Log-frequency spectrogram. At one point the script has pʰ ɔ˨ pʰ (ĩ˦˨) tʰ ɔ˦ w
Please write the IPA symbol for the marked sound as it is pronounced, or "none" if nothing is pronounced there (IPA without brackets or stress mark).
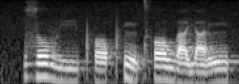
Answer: ĩ˦˨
